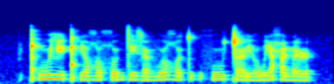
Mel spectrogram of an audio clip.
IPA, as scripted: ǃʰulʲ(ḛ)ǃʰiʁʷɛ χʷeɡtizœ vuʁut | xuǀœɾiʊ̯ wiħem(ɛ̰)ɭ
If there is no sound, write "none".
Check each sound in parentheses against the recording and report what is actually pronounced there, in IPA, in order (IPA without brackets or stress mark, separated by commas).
e, ɛ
